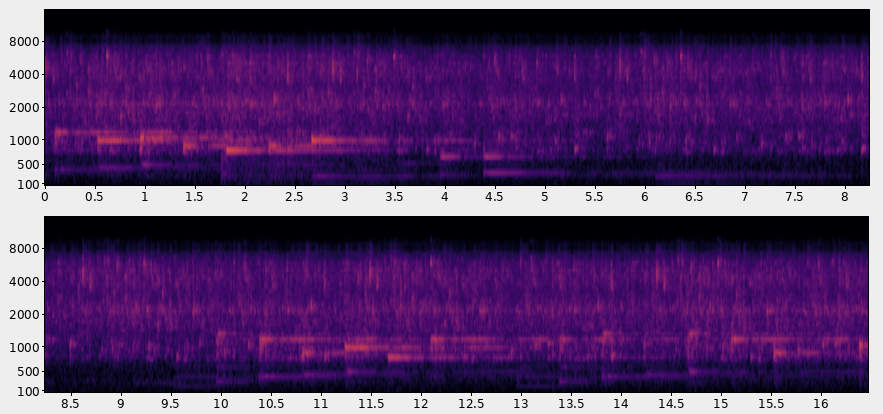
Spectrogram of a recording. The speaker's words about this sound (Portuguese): Sinta que você está à beira de um riacho. ouça a água caindo por entre as pedras.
